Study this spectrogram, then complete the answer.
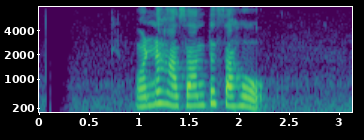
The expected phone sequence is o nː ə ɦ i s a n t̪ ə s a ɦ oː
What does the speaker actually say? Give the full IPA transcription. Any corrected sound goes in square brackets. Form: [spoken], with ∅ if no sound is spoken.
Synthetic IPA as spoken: o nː ə ɦ [a] s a n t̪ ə s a ɦ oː

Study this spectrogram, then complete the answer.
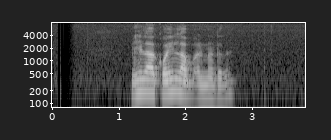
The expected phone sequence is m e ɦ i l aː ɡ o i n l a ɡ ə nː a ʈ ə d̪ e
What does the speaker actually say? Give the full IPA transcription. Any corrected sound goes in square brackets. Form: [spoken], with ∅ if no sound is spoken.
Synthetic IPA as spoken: m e ɦ i l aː [k] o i n l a [b] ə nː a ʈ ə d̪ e

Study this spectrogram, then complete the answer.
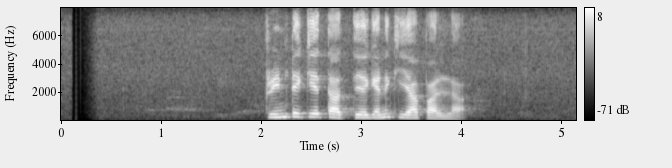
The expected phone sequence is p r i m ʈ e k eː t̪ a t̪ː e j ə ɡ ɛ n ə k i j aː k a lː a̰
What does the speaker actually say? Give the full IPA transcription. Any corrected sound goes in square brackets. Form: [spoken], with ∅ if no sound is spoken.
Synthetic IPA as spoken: p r i [ɳ] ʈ e k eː t̪ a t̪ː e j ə ɡ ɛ n ə k i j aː [p] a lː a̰

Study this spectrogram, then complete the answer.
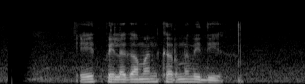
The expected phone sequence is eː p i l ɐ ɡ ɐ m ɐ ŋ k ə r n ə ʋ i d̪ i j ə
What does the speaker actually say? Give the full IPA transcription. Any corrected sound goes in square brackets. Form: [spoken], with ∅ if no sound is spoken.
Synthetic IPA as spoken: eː p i l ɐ ɡ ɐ m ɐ [n] k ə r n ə ʋ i d̪ i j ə

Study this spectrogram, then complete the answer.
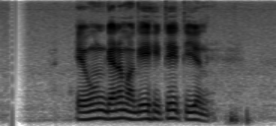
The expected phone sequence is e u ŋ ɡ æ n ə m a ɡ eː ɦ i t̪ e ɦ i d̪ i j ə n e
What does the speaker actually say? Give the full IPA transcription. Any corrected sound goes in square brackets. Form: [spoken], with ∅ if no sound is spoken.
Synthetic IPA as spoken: e u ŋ ɡ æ n ə m a ɡ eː ɦ i t̪ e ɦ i [t̪] i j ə n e

